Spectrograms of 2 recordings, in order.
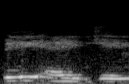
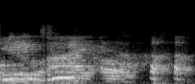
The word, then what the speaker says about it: Baguio: from the natives of the mountains here, and it's spelled BAQUIO. That's not right either. It's BAGUIO. Oh, BAGUIO.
